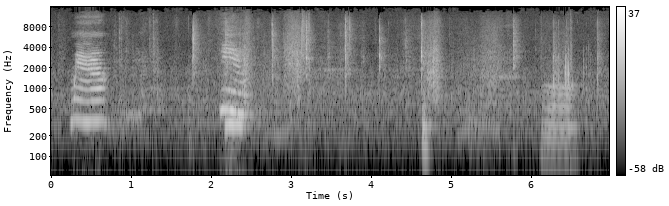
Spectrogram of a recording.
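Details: Indoor pet kitty Nemo giving three tonal meows, one short, one falling, one lower and longer, scattered over several seconds between soft rustling and a person's voice.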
